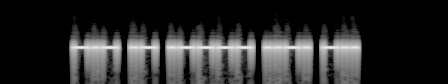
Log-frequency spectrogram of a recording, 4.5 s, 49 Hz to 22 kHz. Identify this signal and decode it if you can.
Morse code, heard as a keyed tone, about 32 wpm, 700 Hz. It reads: KA1FD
